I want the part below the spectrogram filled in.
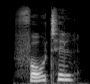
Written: fortil

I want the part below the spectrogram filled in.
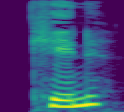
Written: kender

